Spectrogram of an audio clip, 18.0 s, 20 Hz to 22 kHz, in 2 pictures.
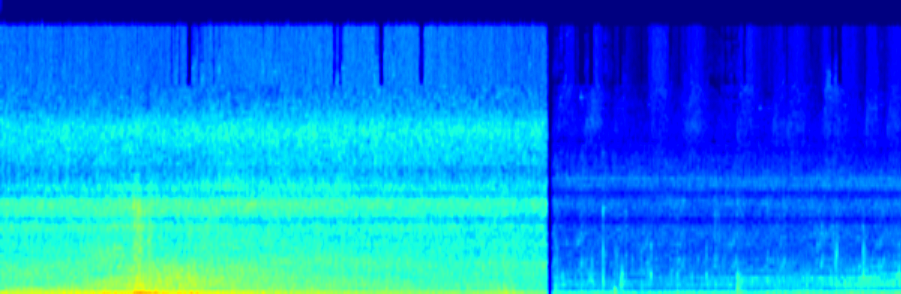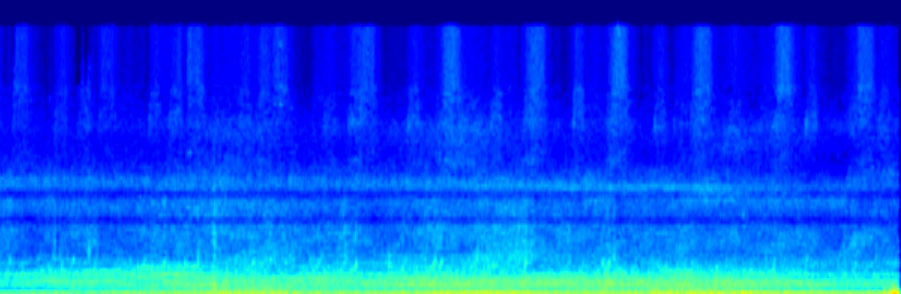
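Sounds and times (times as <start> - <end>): vehicle running: 0.0 - 18.0.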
